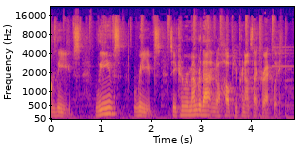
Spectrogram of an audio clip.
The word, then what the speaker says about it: Reeves: Now, the last name, a lot of people might see how long this is and think that it should actually be said as like Reeves or something like that, but it's just one syllable like the word leaves.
